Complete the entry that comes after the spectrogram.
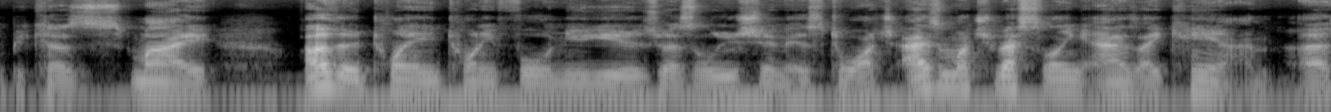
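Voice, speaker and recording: A man with a stuffy nose from a cold, giving a casual, rambling comic book review full of fillers and restarts. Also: on the low side.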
